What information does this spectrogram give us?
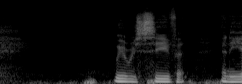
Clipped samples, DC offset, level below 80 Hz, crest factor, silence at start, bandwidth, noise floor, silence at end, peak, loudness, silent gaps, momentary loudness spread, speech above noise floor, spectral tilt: under 0.1%; under 0.1%; -52 dBFS; 16 dB; 0 s; 15 kHz; -59 dBFS; 0 s; -18 dBFS; -33 LUFS; none; 18 LU; 27 dB; -5 dB/octave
